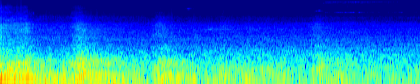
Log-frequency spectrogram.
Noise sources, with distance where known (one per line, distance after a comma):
medium-sounding engine, near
